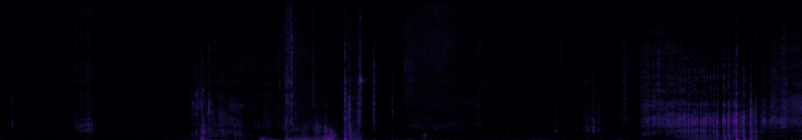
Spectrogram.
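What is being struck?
Hardcover book with glossy paper pages.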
